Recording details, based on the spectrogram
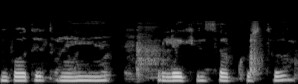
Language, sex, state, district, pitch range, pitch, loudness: Hindi, female, Uttar Pradesh, Deoria, 180-185 Hz, 180 Hz, -21 LUFS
